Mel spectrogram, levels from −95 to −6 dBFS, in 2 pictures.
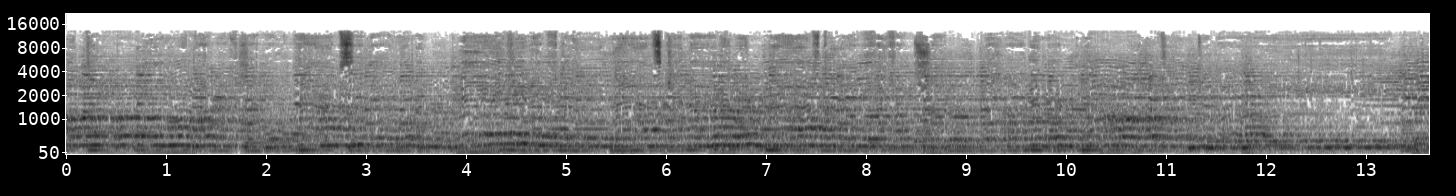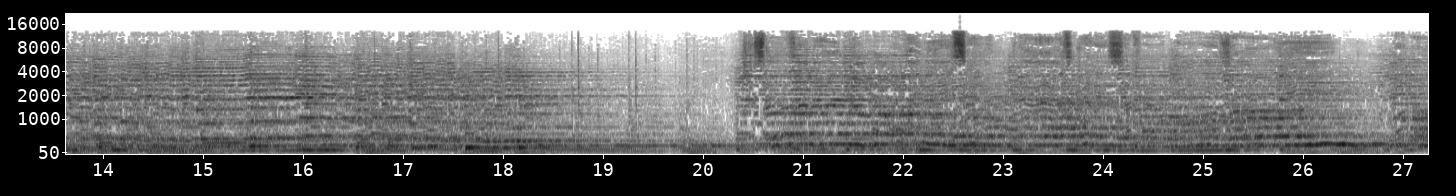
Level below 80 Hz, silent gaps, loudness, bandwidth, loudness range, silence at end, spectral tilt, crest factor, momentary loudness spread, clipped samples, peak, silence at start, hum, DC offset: -46 dBFS; none; -23 LUFS; 13.5 kHz; 5 LU; 0 s; -3 dB/octave; 24 dB; 9 LU; under 0.1%; 0 dBFS; 0 s; none; under 0.1%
